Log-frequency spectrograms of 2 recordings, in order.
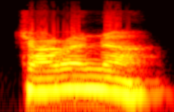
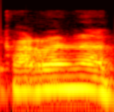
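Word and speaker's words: caraṇa: The consonants are, C is always pronounced as CH, ch, ch, okay. C as in ch, Charana, charana. When you see this word charana, then karana, some people will say karana to me.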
